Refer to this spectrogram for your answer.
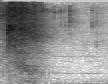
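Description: A Boston Terrier gives a single quick, hissing sneeze, sharp at the start and fading fast.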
